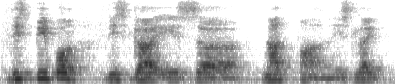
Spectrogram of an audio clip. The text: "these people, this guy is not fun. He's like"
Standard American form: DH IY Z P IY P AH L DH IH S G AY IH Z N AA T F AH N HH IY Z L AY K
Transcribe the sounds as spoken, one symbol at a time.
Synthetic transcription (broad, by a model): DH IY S P IY P AH L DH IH S G AY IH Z N AA T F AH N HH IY S L AY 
